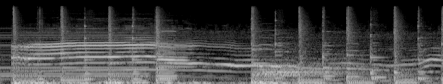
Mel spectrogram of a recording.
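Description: Tabby cat yowling: one long drawn-out call that rises slightly and then falls, followed by a second, lower call. Background music with a steady beat plays underneath.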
